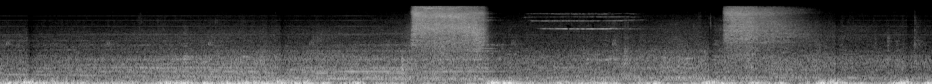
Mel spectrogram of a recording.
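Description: Tram pulling in alongside and slowing: steady low rumble of wheels on the rails, with two loud bursts of hiss about four and seven seconds in and a high thin squeal between them.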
